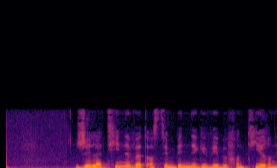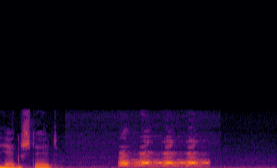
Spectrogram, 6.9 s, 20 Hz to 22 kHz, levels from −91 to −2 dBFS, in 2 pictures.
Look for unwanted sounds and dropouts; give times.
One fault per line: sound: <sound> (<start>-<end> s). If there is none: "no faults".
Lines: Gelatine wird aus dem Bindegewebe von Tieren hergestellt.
sound: bark (4.9-6.1 s)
